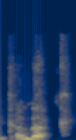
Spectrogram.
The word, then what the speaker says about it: Canuck: is just fine but up here they'll say kanuck kanuck okay all right all right emphasis on the second syllable gotcha gotcha schw syllable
